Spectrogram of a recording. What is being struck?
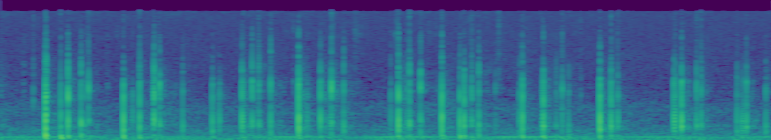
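Thin cardboard cutout.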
